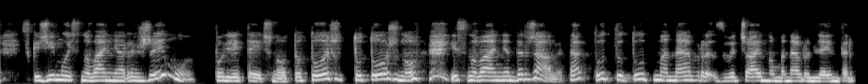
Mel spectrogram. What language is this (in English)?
Ukrainian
